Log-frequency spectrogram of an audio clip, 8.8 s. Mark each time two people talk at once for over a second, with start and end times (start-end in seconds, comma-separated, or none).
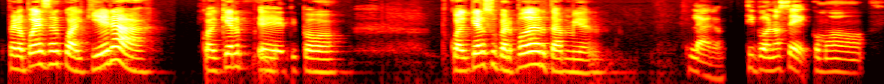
none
